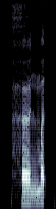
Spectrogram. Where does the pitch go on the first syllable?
low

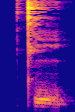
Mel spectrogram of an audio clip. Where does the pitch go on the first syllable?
low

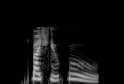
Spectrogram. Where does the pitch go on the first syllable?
high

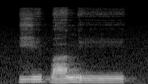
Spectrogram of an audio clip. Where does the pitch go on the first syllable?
high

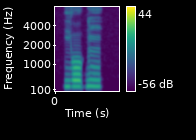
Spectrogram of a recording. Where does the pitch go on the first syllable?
high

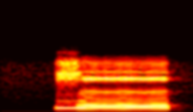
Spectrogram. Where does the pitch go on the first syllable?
high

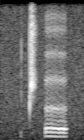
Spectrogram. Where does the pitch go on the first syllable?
low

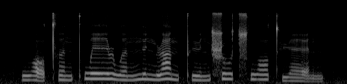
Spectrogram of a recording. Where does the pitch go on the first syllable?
low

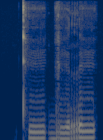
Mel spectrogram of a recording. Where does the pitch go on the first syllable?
low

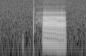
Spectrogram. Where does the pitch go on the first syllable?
low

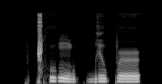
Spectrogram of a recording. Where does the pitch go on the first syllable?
high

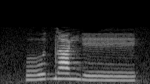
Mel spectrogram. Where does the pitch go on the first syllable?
rising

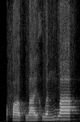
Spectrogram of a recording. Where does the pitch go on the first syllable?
low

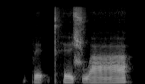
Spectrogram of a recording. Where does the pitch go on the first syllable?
low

